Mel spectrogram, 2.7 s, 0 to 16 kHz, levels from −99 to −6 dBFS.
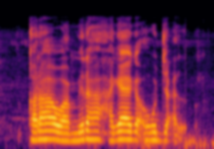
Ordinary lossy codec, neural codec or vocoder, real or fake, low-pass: none; none; real; 10.8 kHz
